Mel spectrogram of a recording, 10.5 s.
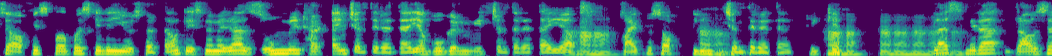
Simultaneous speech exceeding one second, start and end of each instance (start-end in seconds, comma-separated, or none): none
